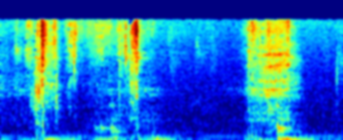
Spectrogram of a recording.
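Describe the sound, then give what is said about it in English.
Soft papery slides and rustles as a card is pulled from a deck during a card draw. A few brief swishes come in quick succession. “I think we got this card last week. I'm going to pull another one.”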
